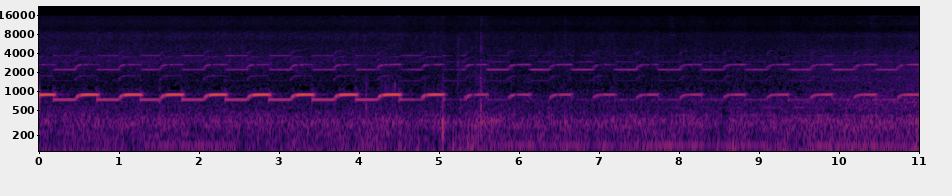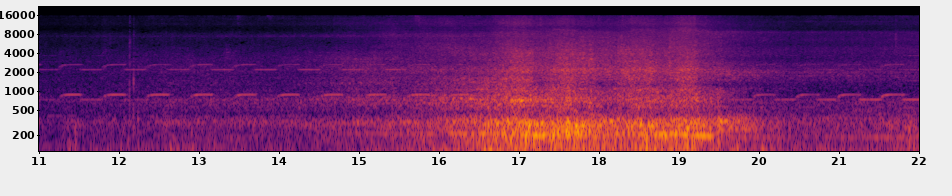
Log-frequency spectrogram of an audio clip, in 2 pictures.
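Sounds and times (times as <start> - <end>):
level crossing alarm two-note yodel: 0.0 - 22.0
electric train passing with hum: 9.6 - 22.0.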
